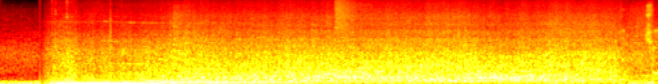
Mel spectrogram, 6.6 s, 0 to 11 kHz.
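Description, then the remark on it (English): A commuter rail train roars through the Newtonville commuter rail station in Newton, Massachusetts, at about 55 miles an hour, running over a Chibi Moon placed on the rails: a loud, sustained rumble with heavy low-end hum and rushing, wind-like noise that stays steady after a sudden onset. “I took Chibi Moon, I placed her on the rails right before a commuter rail train came.”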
